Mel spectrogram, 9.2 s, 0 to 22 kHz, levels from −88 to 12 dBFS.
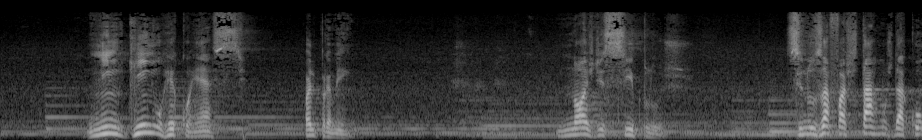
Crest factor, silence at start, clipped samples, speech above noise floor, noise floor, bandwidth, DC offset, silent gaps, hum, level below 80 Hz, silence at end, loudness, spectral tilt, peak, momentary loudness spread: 24 dB; 0 s; under 0.1%; 21 dB; -45 dBFS; 15.5 kHz; under 0.1%; none; none; -72 dBFS; 0 s; -24 LUFS; -4 dB/octave; -4 dBFS; 24 LU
